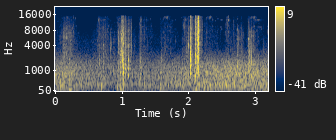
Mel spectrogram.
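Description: A rifle magazine clicks out and snaps back in.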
